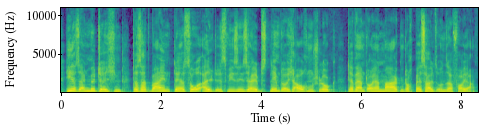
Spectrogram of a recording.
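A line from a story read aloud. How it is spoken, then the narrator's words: Calling out. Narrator (German): rief einer denen zu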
